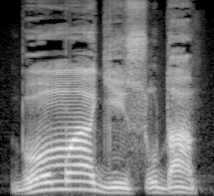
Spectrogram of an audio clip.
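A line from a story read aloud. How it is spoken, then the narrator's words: Metallic lower commanding voice. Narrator (Russian): распорядился Сварог металлическим голосом, уже на полтона ниже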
